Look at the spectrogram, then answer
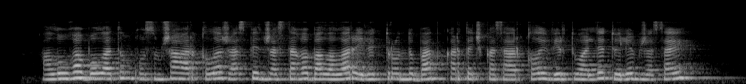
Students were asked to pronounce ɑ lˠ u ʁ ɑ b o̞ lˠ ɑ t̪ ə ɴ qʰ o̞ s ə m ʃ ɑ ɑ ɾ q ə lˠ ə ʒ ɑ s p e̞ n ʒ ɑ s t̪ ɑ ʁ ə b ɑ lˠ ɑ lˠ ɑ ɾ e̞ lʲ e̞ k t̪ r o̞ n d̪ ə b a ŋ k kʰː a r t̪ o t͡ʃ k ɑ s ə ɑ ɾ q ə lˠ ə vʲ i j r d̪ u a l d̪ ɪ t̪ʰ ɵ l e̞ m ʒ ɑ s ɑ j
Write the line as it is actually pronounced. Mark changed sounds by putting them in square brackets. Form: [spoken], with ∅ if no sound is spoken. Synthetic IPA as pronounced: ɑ lˠ u ʁ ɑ b o̞ lˠ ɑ t̪ ə ɴ qʰ o̞ s ə m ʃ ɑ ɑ ɾ q ə lˠ ə ʒ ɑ s p e̞ n ʒ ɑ s t̪ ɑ ʁ ə b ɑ lˠ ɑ lˠ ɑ ɾ e̞ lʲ e̞ k t̪ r o̞ n d̪ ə b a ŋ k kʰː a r t̪ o t͡ʃ k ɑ s ə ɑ ɾ q ə lˠ ə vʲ i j r [t̪] u a l d̪ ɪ t̪ʰ ɵ l e̞ m ʒ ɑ s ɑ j

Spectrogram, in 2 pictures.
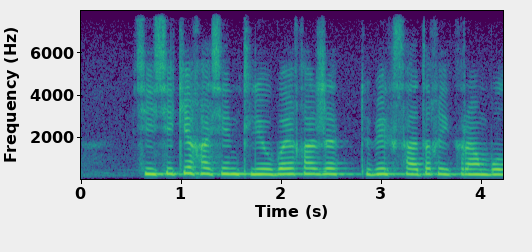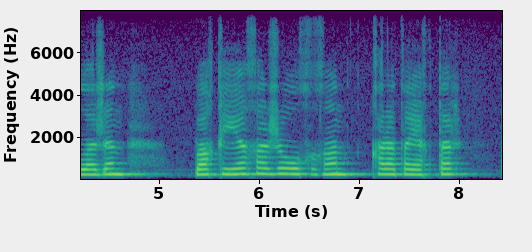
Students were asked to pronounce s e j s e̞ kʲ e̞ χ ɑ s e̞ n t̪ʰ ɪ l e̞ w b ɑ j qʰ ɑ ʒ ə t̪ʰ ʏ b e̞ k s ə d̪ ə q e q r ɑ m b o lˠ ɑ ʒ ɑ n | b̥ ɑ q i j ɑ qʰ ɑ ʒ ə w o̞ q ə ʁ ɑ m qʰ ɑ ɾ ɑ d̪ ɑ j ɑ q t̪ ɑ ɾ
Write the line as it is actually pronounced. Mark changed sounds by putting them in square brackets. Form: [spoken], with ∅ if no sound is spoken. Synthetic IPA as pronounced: s e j s e̞ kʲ e̞ χ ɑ s e̞ n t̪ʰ ɪ l e̞ w b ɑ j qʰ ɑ ʒ ə t̪ʰ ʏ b e̞ k s [ɑ] d̪ ə q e [k] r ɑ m b o lˠ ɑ ʒ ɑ n | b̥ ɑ q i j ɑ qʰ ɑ ʒ ə w o̞ q ə ʁ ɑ [ɴ] qʰ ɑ ɾ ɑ [t̪] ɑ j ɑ q t̪ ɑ ɾ

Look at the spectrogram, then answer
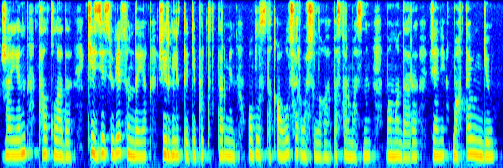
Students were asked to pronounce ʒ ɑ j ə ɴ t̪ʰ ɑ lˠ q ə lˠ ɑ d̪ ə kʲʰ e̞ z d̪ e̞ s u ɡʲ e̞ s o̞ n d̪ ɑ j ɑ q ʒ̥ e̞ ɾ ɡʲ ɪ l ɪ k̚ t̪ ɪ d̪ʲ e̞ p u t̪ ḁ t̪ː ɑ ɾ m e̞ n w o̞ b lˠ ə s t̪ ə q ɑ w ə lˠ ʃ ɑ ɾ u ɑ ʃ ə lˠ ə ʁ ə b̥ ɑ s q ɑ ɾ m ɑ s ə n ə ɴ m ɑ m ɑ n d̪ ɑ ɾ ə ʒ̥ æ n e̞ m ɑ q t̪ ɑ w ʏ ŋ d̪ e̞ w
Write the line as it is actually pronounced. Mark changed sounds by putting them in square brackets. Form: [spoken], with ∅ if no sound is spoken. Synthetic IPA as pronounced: ʒ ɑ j ə [n] t̪ʰ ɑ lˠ q ə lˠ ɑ d̪ ə kʲʰ e̞ z d̪ e̞ s u ɡʲ e̞ s o̞ n d̪ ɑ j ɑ q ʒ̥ e̞ ɾ ɡʲ ɪ l ɪ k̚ t̪ ɪ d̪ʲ e̞ p u t̪ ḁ t̪ː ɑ ɾ m e̞ n w o̞ b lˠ ə s t̪ ə q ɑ w ə lˠ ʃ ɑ ɾ u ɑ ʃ ə lˠ ə ʁ ə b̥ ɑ s q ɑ ɾ m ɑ s ə n ə ɴ m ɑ m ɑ n d̪ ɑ ɾ ə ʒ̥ æ n e̞ m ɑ q t̪ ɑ w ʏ ŋ d̪ e̞ w

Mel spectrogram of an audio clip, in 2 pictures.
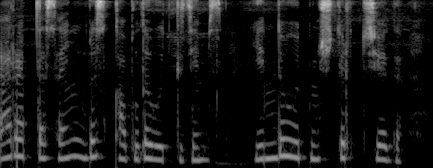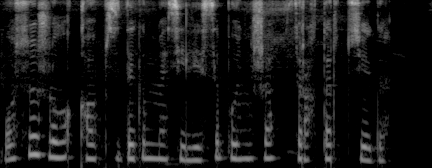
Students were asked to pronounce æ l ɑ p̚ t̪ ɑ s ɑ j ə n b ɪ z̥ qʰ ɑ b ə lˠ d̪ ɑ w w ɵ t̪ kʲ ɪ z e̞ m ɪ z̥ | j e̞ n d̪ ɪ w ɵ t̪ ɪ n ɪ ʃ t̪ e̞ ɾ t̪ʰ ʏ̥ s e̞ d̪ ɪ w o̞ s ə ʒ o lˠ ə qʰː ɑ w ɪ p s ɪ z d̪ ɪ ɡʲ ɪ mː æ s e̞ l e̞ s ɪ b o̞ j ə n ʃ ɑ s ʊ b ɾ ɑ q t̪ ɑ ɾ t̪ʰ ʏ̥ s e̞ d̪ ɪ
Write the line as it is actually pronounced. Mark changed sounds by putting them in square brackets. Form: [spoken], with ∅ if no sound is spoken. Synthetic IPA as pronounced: æ [ɾ] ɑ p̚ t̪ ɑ s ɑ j ə n b ɪ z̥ qʰ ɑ b ə lˠ d̪ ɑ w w ɵ t̪ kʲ ɪ z e̞ m ɪ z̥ | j e̞ n d̪ ɪ w ɵ t̪ ɪ n ɪ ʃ t̪ e̞ ɾ t̪ʰ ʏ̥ s e̞ d̪ ɪ w o̞ s ə ʒ o lˠ ə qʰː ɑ w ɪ p s ɪ z d̪ ɪ ɡʲ ɪ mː æ s e̞ l e̞ s ɪ b o̞ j ə n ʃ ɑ s ʊ [∅] ɾ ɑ q t̪ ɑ ɾ t̪ʰ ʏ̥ s e̞ d̪ ɪ

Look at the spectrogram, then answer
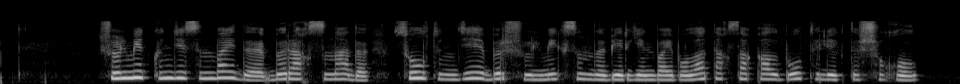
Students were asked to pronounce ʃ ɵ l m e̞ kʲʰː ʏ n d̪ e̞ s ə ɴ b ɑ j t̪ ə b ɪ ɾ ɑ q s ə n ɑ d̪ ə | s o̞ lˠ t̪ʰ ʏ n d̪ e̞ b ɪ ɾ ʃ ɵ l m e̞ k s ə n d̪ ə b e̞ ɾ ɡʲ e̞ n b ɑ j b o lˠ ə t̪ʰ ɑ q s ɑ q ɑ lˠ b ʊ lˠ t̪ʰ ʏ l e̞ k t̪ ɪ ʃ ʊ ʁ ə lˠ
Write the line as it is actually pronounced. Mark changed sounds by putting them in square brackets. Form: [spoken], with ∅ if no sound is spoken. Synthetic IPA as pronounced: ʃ ɵ l m e̞ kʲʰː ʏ n d̪ e̞ s ə [n] b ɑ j [d̪] ə b ɪ ɾ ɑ q s ə n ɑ d̪ ə | s o̞ lˠ t̪ʰ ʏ n d̪ e̞ b ɪ ɾ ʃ ɵ l m e̞ k s ə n d̪ ə b e̞ ɾ ɡʲ e̞ n b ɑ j b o lˠ [ɑ] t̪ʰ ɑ q s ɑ q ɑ lˠ b ʊ lˠ t̪ʰ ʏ l e̞ k t̪ ɪ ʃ ʊ ʁ ə lˠ

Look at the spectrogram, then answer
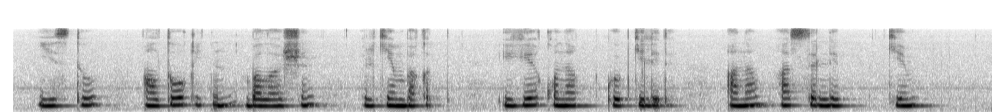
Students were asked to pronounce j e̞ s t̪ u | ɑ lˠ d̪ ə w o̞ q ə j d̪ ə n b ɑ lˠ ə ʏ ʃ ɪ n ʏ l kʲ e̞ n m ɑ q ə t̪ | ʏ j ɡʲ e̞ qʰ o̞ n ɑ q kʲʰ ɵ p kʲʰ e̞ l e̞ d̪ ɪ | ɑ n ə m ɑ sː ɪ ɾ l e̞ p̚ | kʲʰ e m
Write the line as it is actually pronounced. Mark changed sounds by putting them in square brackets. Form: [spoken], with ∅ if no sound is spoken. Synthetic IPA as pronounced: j e̞ s t̪ u | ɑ lˠ [t̪] ə w o̞ q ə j [t̪] ə n b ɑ lˠ [ɑ] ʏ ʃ ɪ n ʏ l kʲ e̞ n [b] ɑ q ə t̪ | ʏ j ɡʲ e̞ qʰ o̞ n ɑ q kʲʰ ɵ p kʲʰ e̞ l e̞ d̪ ɪ | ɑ n [ɑ] m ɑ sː ɪ ɾ l e̞ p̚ | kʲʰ e m

